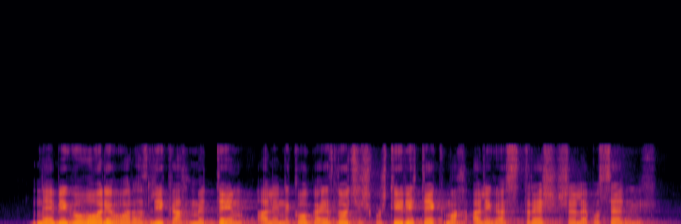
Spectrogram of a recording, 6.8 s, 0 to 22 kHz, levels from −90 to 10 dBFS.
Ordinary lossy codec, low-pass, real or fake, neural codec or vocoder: none; none; real; none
